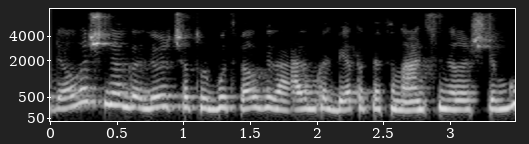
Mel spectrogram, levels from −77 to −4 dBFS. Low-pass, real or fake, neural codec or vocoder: 7.2 kHz; real; none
